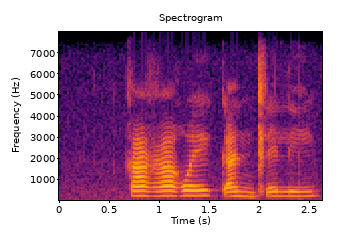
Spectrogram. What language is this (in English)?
Northern Sotho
